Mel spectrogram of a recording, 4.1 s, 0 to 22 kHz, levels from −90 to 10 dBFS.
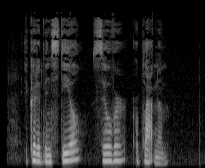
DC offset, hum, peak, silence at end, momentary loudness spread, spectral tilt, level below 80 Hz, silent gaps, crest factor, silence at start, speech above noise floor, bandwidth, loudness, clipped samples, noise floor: under 0.1%; none; -8 dBFS; 0.75 s; 14 LU; -5.5 dB/octave; -72 dBFS; none; 20 dB; 0.5 s; 41 dB; 15 kHz; -27 LUFS; under 0.1%; -67 dBFS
